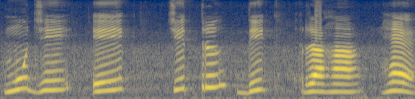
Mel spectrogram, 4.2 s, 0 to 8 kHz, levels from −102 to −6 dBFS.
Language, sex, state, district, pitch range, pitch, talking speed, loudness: Hindi, female, Madhya Pradesh, Katni, 240-320 Hz, 275 Hz, 85 wpm, -19 LUFS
